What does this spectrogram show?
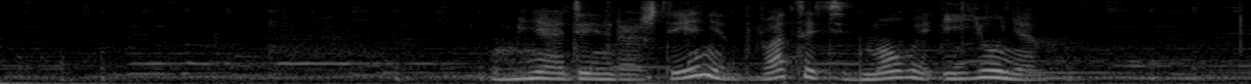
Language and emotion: Russian, positive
